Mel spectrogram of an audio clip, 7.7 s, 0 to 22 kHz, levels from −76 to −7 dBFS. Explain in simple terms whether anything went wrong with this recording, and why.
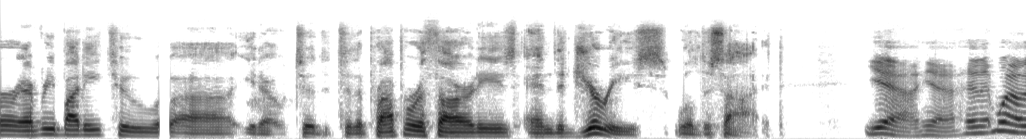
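At 1.19 to 1.27 s the speech drops to silence for about 90 ms, then resumes at "uh you know to". That's likely a Bluetooth stall, where the headphones briefly ran out of audio.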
